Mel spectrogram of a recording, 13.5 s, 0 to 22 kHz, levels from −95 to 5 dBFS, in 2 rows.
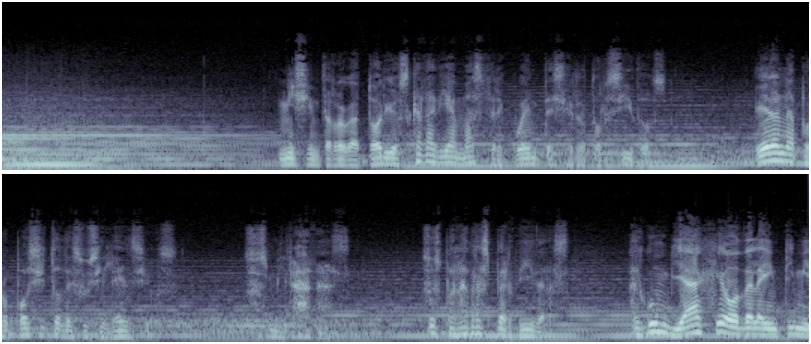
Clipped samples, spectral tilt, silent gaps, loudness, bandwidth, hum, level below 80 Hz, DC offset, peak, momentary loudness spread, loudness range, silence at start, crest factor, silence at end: under 0.1%; -7 dB/octave; none; -22 LUFS; 8 kHz; none; -38 dBFS; under 0.1%; -2 dBFS; 17 LU; 7 LU; 0 s; 20 dB; 0 s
